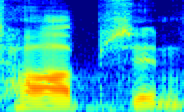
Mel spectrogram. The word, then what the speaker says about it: Hopsin: Now, his real name is Marcus Hopsin, spelt with, Hopson. His rapper name is Hopsin with an I.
